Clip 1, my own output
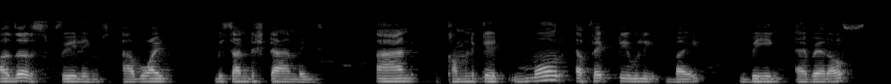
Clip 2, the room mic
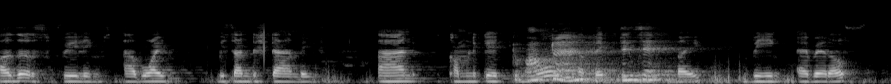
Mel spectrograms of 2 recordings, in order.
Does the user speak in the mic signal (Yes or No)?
Yes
